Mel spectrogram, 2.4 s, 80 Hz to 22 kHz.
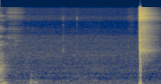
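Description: Decocking an Umarex M92A1 airgun pistol produces one sharp, loud metallic snap up close. It follows a couple of soft handling clicks in a quiet room.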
